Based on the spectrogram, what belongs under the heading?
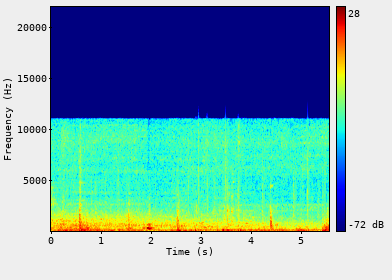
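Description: Narrow-gauge train running on the line, its wheels clicking over the rail joints over a low steady hum, slowly fading.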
